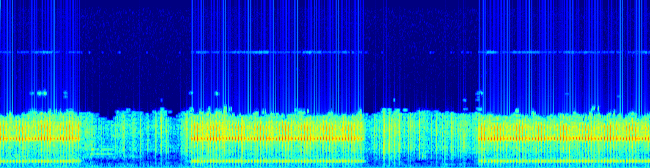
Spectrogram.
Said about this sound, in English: Phone seemed to ring forever.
